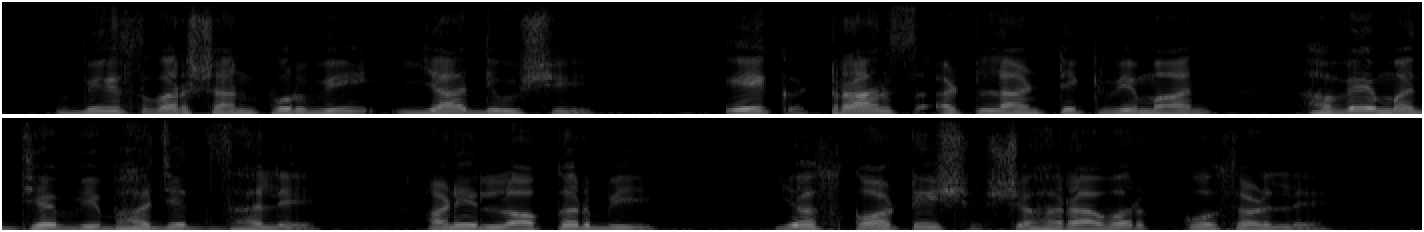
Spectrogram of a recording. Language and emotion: Marathi, neutral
